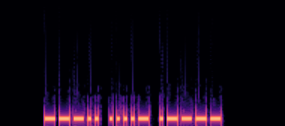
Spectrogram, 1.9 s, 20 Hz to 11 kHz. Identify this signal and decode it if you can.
Morse code, heard as a keyed tone, about 50 wpm, 700 Hz. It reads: 841
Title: Numbers - 3-Digit 50wpm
